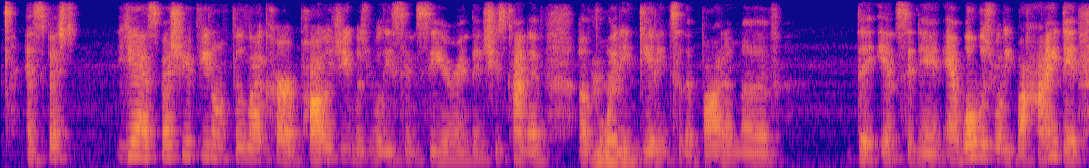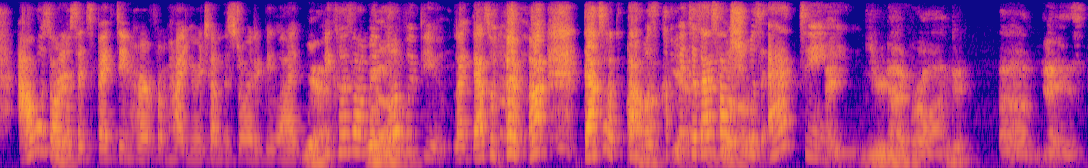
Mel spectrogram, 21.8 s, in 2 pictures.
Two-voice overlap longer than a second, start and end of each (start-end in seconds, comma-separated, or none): 17.2-18.5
